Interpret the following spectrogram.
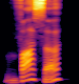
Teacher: the German W gets the English V sound. So, the word for water, vasa, sounds more like faster.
